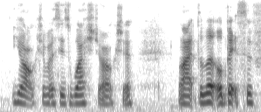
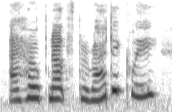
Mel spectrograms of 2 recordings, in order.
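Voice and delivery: quoting Clueless; 5 semitones higher than usual. Retold or imitated. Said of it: "in Clueless where she's like".

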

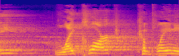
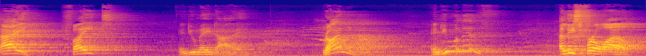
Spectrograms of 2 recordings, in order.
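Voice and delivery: Wallace's Scottish battle speech, building to a shout; Scottish accent; 2 semitones higher than usual. Retold or imitated. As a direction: rouse the troops in a Scottish accent. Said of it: "use my best Scottish accent".

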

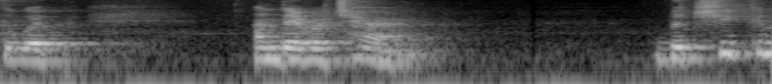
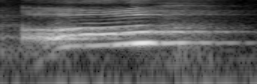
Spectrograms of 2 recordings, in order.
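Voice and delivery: much higher, louder, slow hammed-up wail; mock-tragic high wail, laughing at the end; complaining cat princess; 9 dB louder, slower than usual. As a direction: moan it like a melodramatic princess, breaking into a laugh at the end. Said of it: "she starts to complain".

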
